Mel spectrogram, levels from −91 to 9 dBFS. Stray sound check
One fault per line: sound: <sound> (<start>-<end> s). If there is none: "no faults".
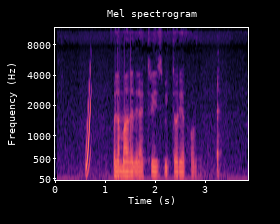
sound: chirp (0.6-0.7 s)
sound: laugh (3.2-3.4 s)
